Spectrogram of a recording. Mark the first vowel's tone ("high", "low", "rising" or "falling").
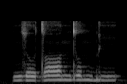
low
